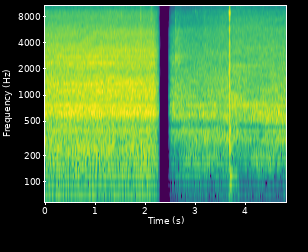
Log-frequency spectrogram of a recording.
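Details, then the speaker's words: 2004 Arctic Cat 500 TBX ATV, hot idle after an overheating fix (blown 15 amp fuse replaced): steady, even whoosh of the radiator fan, which now runs with key on and engine hot; fan working normally. "Okay, so the fan finally came on. There you hear it. So as long as the key's on and it's hot enough for it to need the fan will run."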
